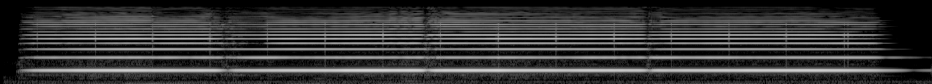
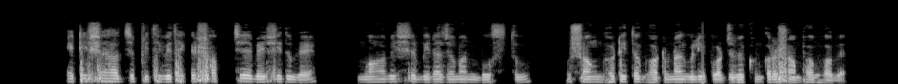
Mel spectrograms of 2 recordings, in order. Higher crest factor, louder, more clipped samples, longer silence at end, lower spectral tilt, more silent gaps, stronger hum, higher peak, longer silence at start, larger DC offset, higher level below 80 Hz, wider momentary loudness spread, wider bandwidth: second, 10 dB vs 18 dB; first, -12 LUFS vs -18 LUFS; neither; second, 0.25 s vs 0.55 s; second, 4 dB/octave vs -5.5 dB/octave; second, none vs 2.27-2.31 s, 3.18-3.57 s, 5.34-5.64 s; neither; second, -4 dBFS vs 0 dBFS; second, 0.2 s vs 0.65 s; neither; second, -62 dBFS vs -52 dBFS; second, 7 LU vs 10 LU; first, 16 kHz vs 7.6 kHz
